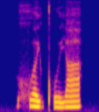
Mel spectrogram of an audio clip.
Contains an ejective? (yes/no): yes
